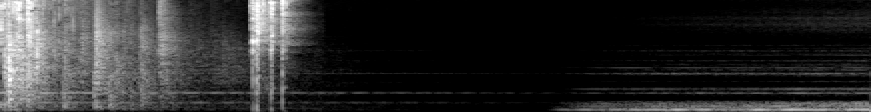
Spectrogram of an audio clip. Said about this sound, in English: picks up the nutcracker, and cracks the last ice cube.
